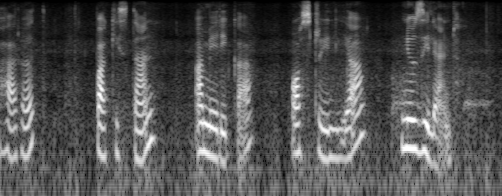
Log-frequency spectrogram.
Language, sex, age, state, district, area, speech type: Marathi, female, 45-60, Maharashtra, Yavatmal, urban, spontaneous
